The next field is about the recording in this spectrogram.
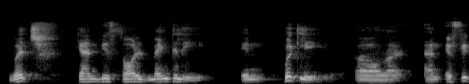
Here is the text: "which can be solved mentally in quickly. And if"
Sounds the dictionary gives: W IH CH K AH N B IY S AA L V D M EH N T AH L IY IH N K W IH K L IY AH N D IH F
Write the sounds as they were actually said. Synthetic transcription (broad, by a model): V IH CH K AH N B IY S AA L D M EH N T AH L IY IH N K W IH K L IY AH N D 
